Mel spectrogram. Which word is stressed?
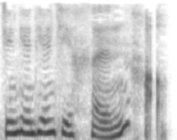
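很好. The word 很好 is stressed. The focus is on how good it is. "那重点就在这个很好了"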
